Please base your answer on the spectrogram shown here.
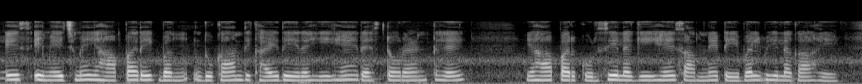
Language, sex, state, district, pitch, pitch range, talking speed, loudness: Hindi, male, Rajasthan, Jaipur, 195 Hz, 190-205 Hz, 165 wpm, -17 LUFS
